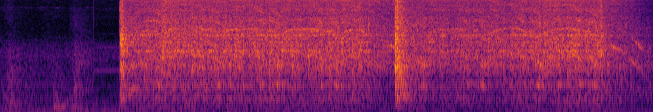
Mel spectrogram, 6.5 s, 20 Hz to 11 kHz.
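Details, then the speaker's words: A 2006 Saab 9-3 Turbo with about 200,000 miles was towed in as a no-start. The starter spins the engine too fast and free, with no labored compression strokes, pointing to very low compression. A compression test is planned next. "yeah like it spins too fast like right now has no compression when you get engines like that from the rip doing compression test"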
